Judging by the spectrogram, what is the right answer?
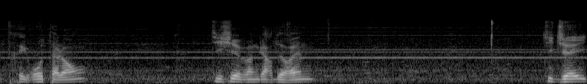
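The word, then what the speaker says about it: Tejay: TJ Varderine TJ TJ TJ oui on pronce à l'américaine.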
